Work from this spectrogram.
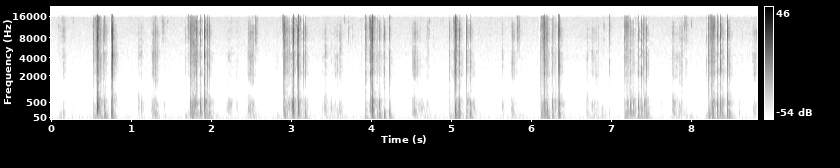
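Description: A flat green glitter faux leather sheet lying on a table is scratched and tapped with long, pointed gold metal finger-jewelry nail caps. It makes a quick run of dry, crackly scratching bursts with short, damped taps between them. Each burst has a bright, gritty top, and it's quiet overall.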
